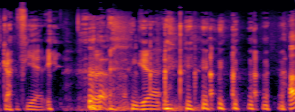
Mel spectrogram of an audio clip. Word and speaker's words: Fieri: The way that I always explain how to pronounce it correctly is it's almost like the R becomes a soft D, like Fieri. Fieri. Like Fieri.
